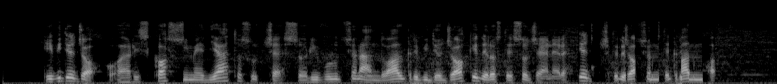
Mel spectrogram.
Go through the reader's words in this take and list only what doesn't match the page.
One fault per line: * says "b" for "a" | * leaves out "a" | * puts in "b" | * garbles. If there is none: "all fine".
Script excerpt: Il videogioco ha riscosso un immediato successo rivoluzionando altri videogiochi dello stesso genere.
* leaves out "un"
* garbles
